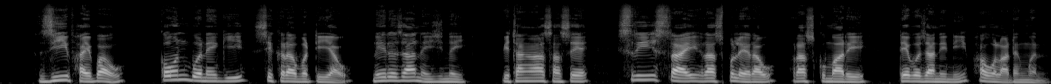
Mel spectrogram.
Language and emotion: Bodo, neutral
